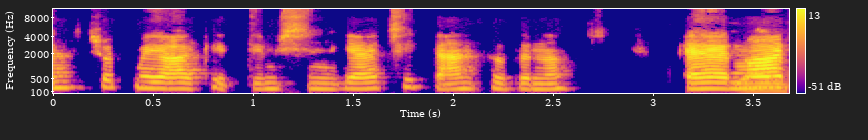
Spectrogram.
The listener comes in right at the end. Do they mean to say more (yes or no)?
no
